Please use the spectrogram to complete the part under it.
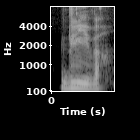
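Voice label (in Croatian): "gljiva", hrvatski; mreznik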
